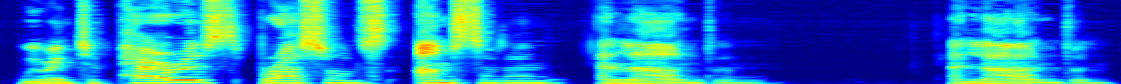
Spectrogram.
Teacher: So you can see the intonation goes down.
